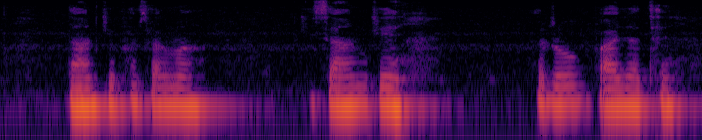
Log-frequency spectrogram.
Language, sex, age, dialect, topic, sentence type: Chhattisgarhi, male, 25-30, Western/Budati/Khatahi, agriculture, question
